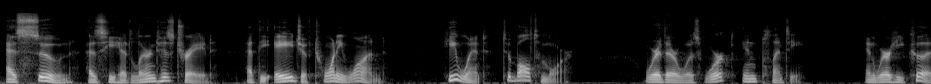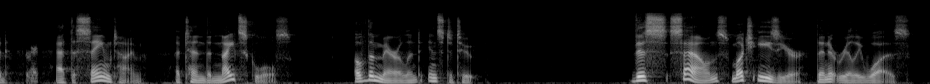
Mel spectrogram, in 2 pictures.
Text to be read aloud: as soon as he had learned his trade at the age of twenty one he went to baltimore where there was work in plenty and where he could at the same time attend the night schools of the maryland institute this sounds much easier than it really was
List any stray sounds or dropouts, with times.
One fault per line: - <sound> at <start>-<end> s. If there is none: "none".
- laugh at 9.6-9.7 s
